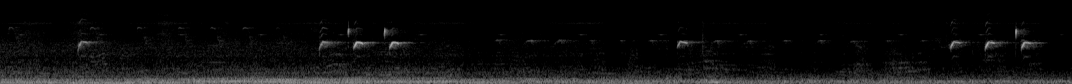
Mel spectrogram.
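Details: Prinia pairing naturally, tame, giving quick bursts of thin, rapid chirps, steady in pitch and some in short clusters, separated by pauses, with a constant faint high hiss and low rumble.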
